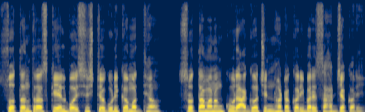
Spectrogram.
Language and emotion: Odia, neutral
